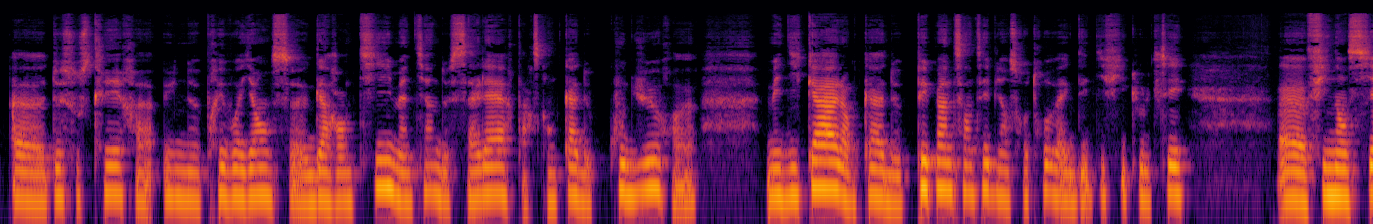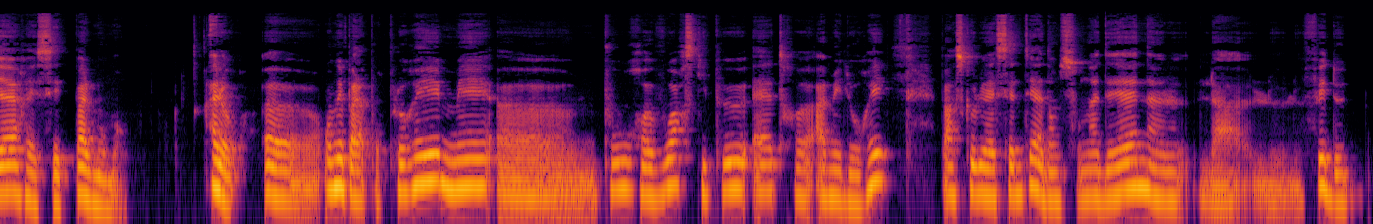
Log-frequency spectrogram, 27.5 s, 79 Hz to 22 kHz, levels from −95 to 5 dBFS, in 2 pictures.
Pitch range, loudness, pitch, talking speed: 145-185 Hz, -24 LUFS, 160 Hz, 150 wpm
